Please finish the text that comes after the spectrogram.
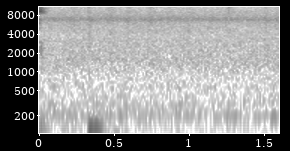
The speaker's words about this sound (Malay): Alamak bising pula bunyi api ni.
